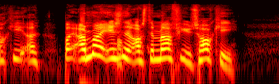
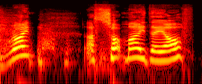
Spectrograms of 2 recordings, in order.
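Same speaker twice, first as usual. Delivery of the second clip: imitating a mate's deadpan line, said higher and louder; a hint of his dry mate, slow and raised; dry deadpan quip; 5 semitones higher, 4 dB louder, slower than usual. Mate hit by a squash ball, mock deadpan and raised. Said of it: "and he goes".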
